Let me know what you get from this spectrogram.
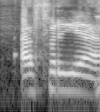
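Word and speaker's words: Afryea: So your name is Afria, right? Afria. Yeah, Afria. And that is spelled A-F.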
